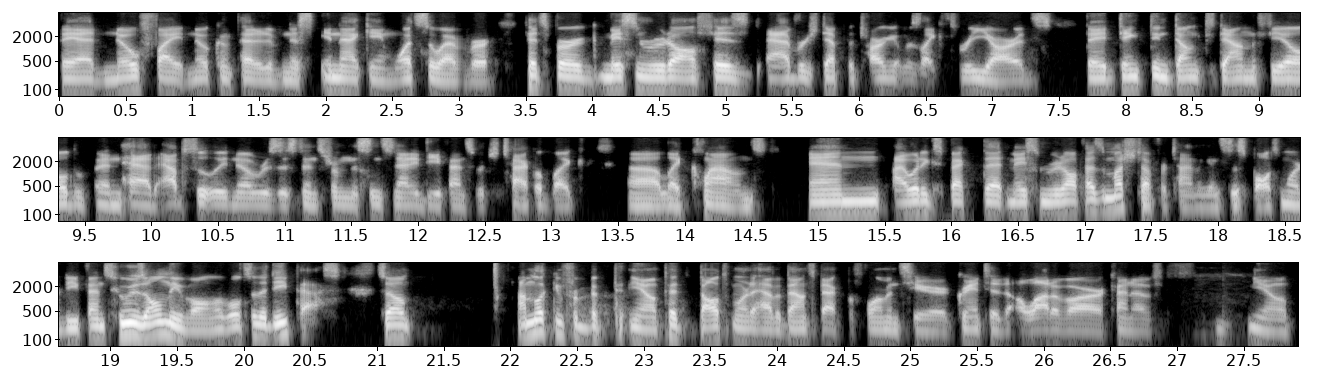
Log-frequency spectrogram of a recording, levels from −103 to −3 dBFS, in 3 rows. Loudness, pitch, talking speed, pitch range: -20 LUFS, 95 Hz, 195 wpm, 85-105 Hz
